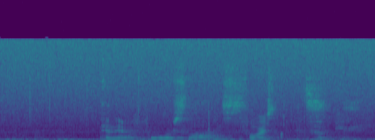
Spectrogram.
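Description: A man speaks calmly in a small room.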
